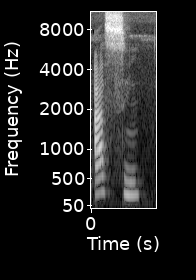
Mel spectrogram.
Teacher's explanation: podemos ver que o sim, ela continua sendo por maior tempo mais pronunciada. Então, a gente sabe que é uma sílaba tônica.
